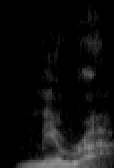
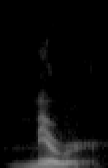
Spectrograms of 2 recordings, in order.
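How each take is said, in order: First: "mirror" as "mirra", final R silent; British "mirror" ending on open uh. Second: American "mirror" as "mirrer"; final R sounded in American "mirror". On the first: Teacher contrasts with American, British non-rhotic "mirror". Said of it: "in British". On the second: Teacher contrasts with British, American rhotic "mirror". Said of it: "In American". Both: Shown as a demonstration.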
